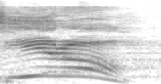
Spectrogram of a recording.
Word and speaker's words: gyro: It is gyro.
